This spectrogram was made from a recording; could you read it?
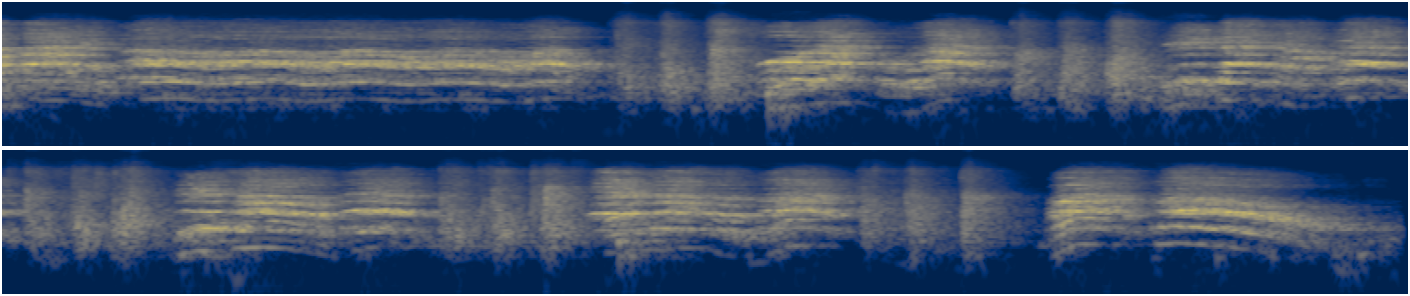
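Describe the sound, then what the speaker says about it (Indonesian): A school class performs the tepuk bakso clapping chant before a presentation, with sharp bursts of group hand claps between loud, rhythmic chanted voices of children and a teacher. "Sebelum kita presentasi, kita tepuk bakso ya."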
